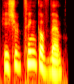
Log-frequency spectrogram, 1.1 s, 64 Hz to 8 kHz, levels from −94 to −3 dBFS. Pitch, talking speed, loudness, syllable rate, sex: 165 Hz, 270 wpm, -17 LUFS, 5.9 syllables/s, male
